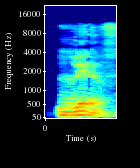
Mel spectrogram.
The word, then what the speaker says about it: live: Escolhemos o verbo live. Pronúncia, pessoal, não é li, é le. Bem curto, tá?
